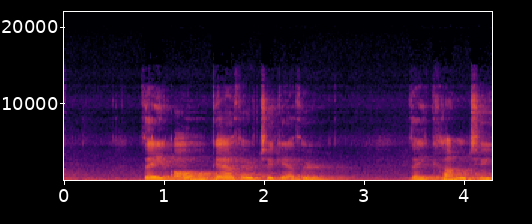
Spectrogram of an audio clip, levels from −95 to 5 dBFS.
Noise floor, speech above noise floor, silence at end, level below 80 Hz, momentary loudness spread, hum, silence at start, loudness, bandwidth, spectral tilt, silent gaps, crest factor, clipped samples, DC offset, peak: -44 dBFS; 21 dB; 0 s; -48 dBFS; 16 LU; none; 0 s; -24 LUFS; 14.5 kHz; -5.5 dB/octave; none; 18 dB; under 0.1%; under 0.1%; -8 dBFS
